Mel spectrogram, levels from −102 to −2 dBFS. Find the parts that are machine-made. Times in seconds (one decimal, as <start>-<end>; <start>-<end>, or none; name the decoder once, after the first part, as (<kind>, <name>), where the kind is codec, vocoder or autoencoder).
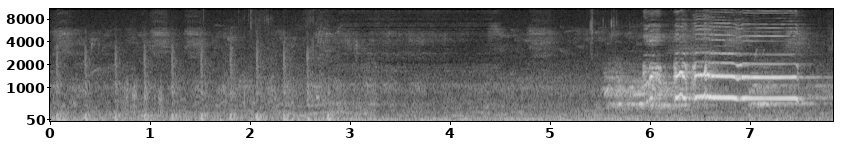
2.9-4.5 (codec, SNAC)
